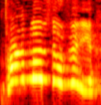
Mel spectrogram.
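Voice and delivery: very high, loud distant yell; daddy yelling after his daughter, loud and high. Retold or imitated. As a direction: shout it from far behind. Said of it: "my daddy in the background yelling".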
